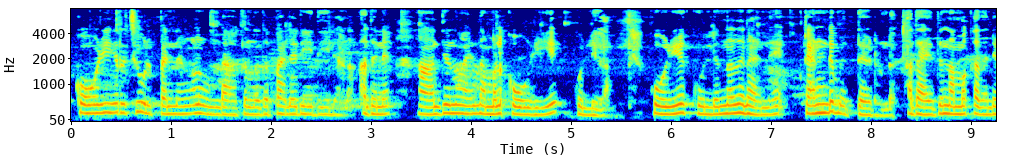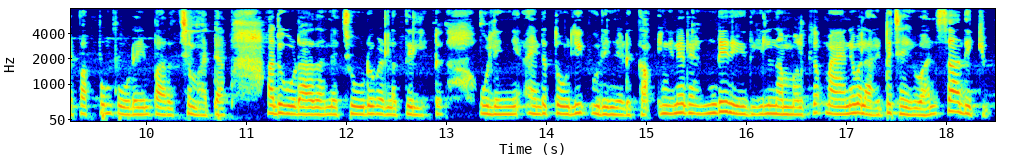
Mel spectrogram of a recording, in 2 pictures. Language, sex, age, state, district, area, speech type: Malayalam, female, 30-45, Kerala, Alappuzha, rural, spontaneous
